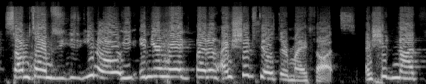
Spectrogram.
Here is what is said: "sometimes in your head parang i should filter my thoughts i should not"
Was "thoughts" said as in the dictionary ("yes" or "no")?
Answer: yes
